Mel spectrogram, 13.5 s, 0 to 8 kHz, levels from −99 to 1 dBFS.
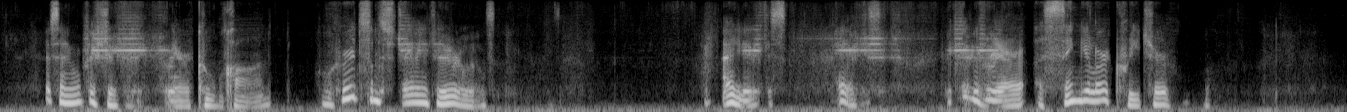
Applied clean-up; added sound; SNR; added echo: neural diffusion model UNIVERSE++.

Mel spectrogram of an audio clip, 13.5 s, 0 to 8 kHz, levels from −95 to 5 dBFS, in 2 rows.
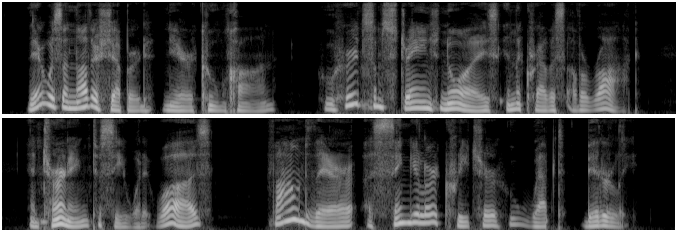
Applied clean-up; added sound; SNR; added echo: none; none; none; none.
